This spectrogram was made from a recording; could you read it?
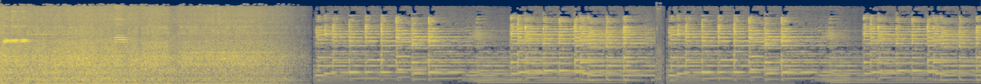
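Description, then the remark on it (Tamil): A bus to Erode rumbles in at a roadside bus stop, loud engine and traffic noise with a brief brake hiss, lasting about four seconds before music abruptly takes over. “சரிங்க, அங்கே வர ஈரோடு பஸ் ஈரோடு பஸ் வருங்க.”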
